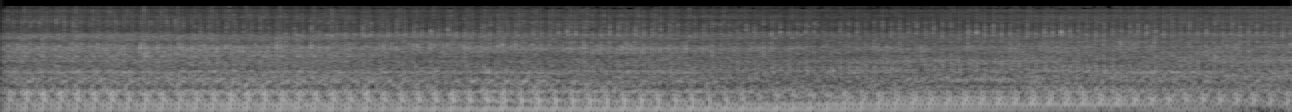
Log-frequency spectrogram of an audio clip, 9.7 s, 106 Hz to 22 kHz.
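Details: Gutbrod 1050 tractor fitted with a used VW Polo engine the day before, first start attempt after connecting the injection pump coil: steady diesel clatter with an even idle pulse, no misses or knocks; runs smoothly.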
